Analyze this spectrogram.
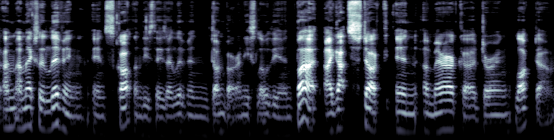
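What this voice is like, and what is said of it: American accent. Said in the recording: “as you might tell from my accent, I'm American”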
